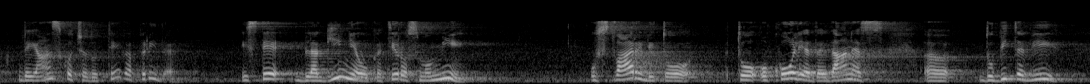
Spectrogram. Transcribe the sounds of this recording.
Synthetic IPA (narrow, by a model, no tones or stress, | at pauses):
d̪ɛjãnskɔt͡ʃɛd̪ɔt̪eːɡapɾid̪ɛ̰ | ist̪eblaɡinjɛukat̪eːɾɔsmɔmi | ust̪ʋaːɾilit̪ot̪oːʔɔkoːljɛd̪ajɛd̪aːnɛs | d̪ɔbit̪ɛʋi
